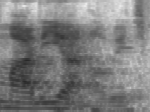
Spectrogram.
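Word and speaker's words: Marjanović: Marianovic que se creo que se pronunciarían Marianovic porque ellos la J la pronuncian como una I un poco rara.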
